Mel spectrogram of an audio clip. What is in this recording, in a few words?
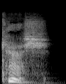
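"cash", British English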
